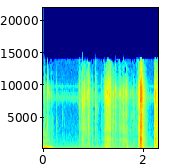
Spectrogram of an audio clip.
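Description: Thin plastic bag of small plastic game figures crinkling as it is handled, a run of crackly rustles with one sharp, loud crackle near the end as the bag is set down into the box.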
